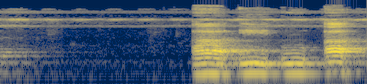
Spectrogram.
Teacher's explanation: Di Aqsa Alhalq. di yang paling bawah dari alhalq. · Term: hamzah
